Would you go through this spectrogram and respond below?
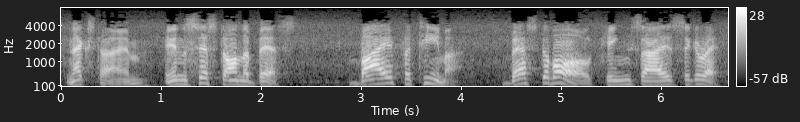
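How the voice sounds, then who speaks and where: A man's voice: a little high, very animated, slow, a little hiss or hum. A man announcing a scripted 1950s radio commercial with punchy, emphatic salesmanship. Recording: muffled vintage radio recording.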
